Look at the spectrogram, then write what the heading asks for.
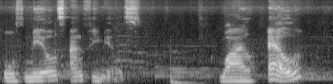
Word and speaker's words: elles: While L, spelled with the S but pronounced just like the singular form ELLE, is used to refer to a group of females only.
